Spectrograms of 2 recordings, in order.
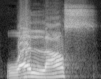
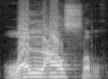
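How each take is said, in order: First: The final r is dropped entirely. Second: The final r is clear with no vowel. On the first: The speaker calls it wrong. "huruf ra-nya tidak diucapkan dengan jelas, bahkan ada yang tidak diucapkan sama sekali" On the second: The speaker calls it right. "seharusnya kita baca wal asr"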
